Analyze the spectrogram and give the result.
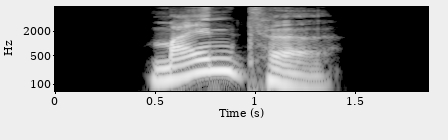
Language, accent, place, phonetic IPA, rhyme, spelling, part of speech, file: German, Germany, Berlin, [ˈmaɪ̯ntə], -aɪ̯ntə, meinte, verb, De-meinte.ogg
- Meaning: inflection of meinen: 1. first/third-person singular preterite 2. first/third-person singular subjunctive II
